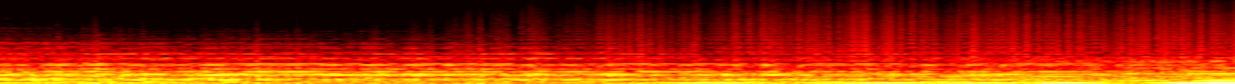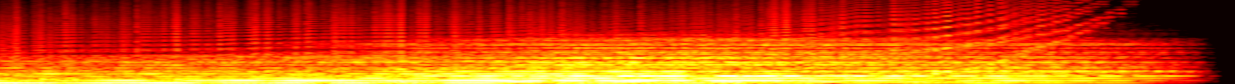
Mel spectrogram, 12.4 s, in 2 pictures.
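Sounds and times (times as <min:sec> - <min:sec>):
granular synth riser pad: 0:03.0 - 0:12.1.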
